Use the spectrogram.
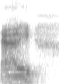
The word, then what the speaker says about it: Adi: first name down ADI it's pronounced Addie I find when I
